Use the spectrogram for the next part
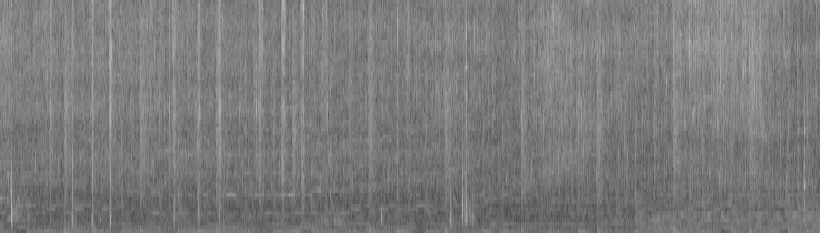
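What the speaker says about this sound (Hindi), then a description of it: "चूँकि दाल फ्राई है, थोड़ा सा हाई फ्लेम के ऊपर हमने इसको फ्राई करना है।" Dal with tomatoes fries on a high flame, giving a steady close sizzle with scattered crackles and pops throughout and occasional stirring clatter.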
